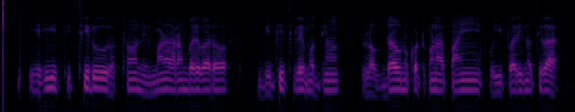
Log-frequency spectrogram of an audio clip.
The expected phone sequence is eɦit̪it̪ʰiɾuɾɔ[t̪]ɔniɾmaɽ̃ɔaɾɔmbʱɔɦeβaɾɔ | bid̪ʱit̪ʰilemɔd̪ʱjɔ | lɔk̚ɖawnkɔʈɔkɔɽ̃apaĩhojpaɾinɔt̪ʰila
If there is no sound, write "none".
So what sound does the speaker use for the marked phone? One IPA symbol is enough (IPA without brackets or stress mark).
t̪ʰ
